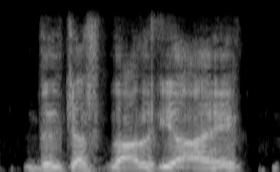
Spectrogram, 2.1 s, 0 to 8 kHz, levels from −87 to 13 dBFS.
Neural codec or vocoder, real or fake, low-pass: codec, 16 kHz, 4.8 kbps, FACodec; fake; 7.2 kHz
